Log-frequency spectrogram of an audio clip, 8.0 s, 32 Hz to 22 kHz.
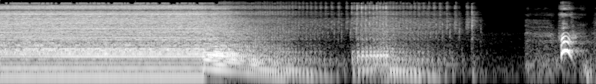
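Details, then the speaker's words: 1985 Kawasaki Bayou 185 ATV first start after a full electrical rewire. Engine holds a high steady rev, then winds down. Owner can't get it into neutral and suspects a transmission problem with it stuck in gear, probably first. An exhaust leak is also present. "I wish I could get it out of gear, but I know there's something messed up in the transmission because I'd like to get it in neutral because you hear that high rev. I don't like that."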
